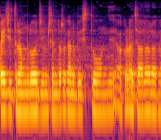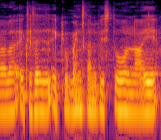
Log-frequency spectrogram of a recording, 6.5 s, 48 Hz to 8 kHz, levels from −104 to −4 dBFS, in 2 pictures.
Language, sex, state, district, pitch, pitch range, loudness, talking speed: Telugu, female, Telangana, Hyderabad, 135 Hz, 130-135 Hz, -20 LUFS, 120 wpm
